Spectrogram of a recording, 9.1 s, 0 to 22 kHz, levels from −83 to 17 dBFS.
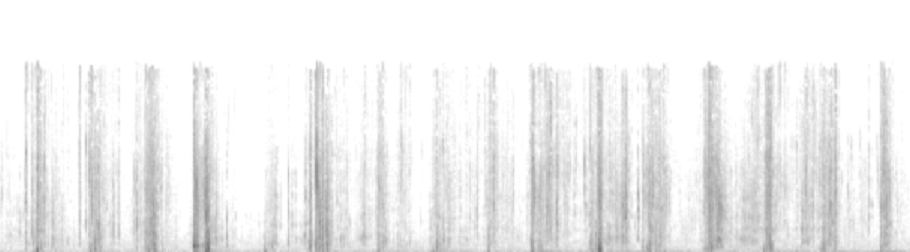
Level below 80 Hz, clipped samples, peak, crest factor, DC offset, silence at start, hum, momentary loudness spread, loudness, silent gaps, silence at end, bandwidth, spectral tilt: -68 dBFS; under 0.1%; -14 dBFS; 30 dB; under 0.1%; 0 s; none; 16 LU; -42 LUFS; none; 0 s; 17 kHz; -2.5 dB/octave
